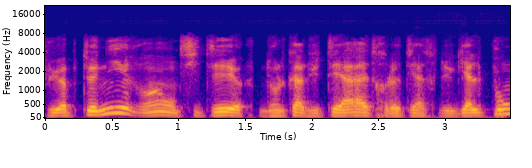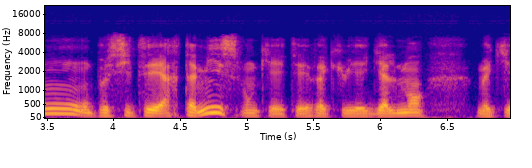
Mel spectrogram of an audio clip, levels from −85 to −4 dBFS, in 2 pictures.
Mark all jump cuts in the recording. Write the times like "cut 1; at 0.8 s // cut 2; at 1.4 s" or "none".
cut 1; at 1.0 s // cut 2; at 1.6 s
